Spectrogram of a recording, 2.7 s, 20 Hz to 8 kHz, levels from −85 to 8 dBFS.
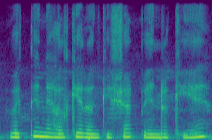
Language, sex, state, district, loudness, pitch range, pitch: Hindi, female, Arunachal Pradesh, Lower Dibang Valley, -13 LUFS, 200-225 Hz, 210 Hz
